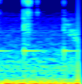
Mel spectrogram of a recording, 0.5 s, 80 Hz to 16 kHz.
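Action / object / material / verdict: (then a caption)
flick / petrified wood / petrified wood / silicified. A piece of fully silicified petrified wood is flicked with a fingernail, producing a thin, glassy, chime-like ring that holds a steady tone near 1.7 kHz with brief bright clicks at each flick. The ringing sits over a louder, steady low rumble, showing that even a light fingernail tap makes the stone sound.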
